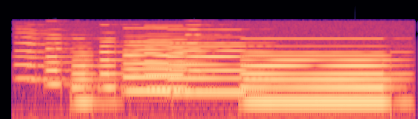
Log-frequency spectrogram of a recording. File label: RIFF; blood fresh supply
